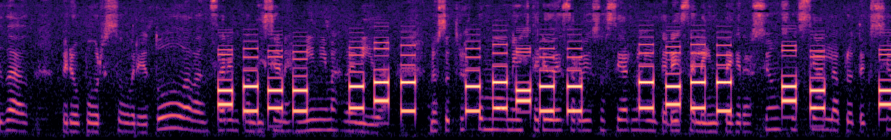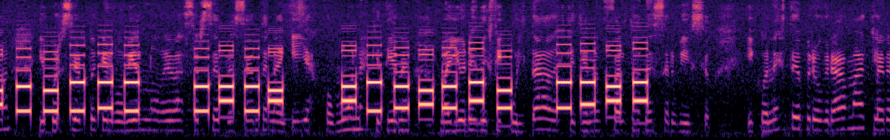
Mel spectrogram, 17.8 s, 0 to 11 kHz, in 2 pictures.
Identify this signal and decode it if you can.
DTMF, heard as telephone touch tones, dialled by hand, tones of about 140 ms. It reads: 7241 5#3 26*22 6863 04 721363 202* 03575#4 690#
